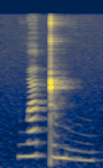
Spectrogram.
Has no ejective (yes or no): yes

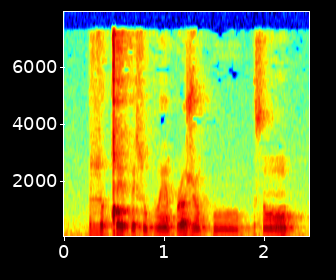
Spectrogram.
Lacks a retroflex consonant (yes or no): no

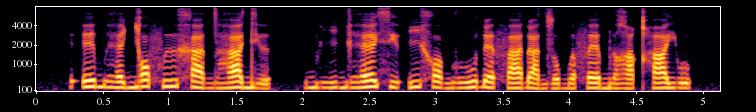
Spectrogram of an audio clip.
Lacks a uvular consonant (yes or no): no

